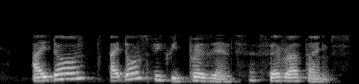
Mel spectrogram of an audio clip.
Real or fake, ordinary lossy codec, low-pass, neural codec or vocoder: real; AAC, 16 kbps; 7.2 kHz; none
